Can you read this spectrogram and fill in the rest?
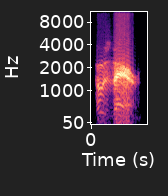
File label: suspicious; swamp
